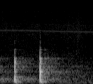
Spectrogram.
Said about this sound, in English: He began to pray. As he was praying, there was a knock on the door.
